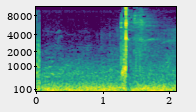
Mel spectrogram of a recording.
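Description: A golf club striking the ball: a single sharp crack a little over a second in, over a faint steady low background.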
